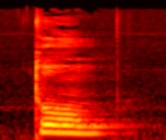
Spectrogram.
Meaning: tome, volume
- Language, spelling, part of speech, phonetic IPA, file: Ukrainian, том, noun, [tɔm], Uk-том.ogg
